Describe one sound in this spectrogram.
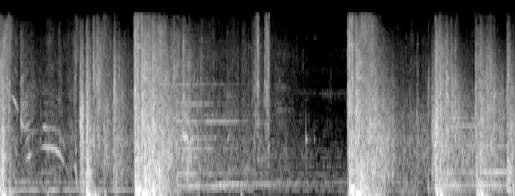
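Loud gunshots ring out and echo outdoors.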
